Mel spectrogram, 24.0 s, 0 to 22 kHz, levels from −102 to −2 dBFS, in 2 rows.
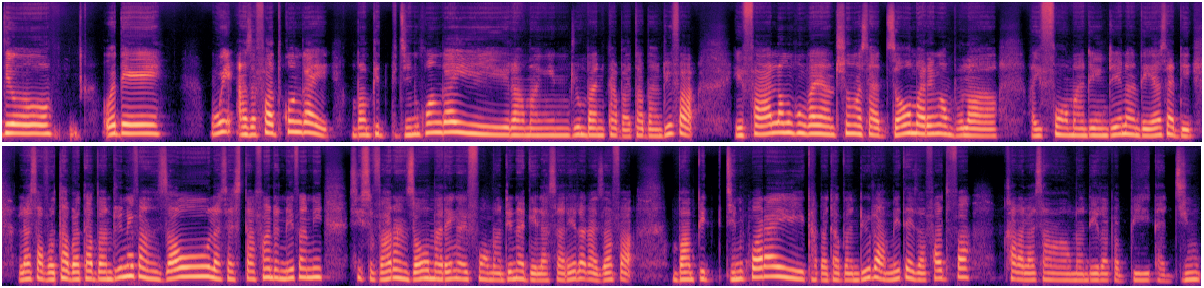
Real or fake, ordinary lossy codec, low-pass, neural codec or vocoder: fake; none; none; codec, 44.1 kHz, 3.4 kbps, Pupu-Codec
